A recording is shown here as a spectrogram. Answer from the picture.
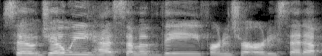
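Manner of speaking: ordinary delivery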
